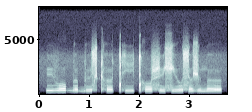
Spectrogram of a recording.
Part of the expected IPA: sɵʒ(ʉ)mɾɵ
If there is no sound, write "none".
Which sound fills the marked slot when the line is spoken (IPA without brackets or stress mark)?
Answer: ʉ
